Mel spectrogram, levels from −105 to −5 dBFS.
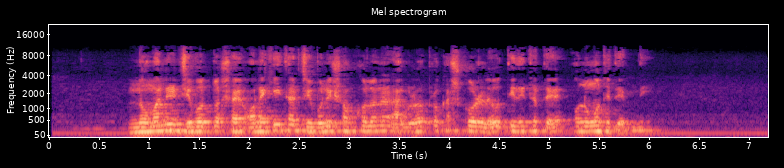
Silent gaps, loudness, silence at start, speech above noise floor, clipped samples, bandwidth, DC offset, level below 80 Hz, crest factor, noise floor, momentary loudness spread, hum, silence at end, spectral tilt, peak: none; -23 LUFS; 0.1 s; 26 dB; under 0.1%; 11 kHz; under 0.1%; -50 dBFS; 18 dB; -48 dBFS; 9 LU; none; 0.05 s; -5 dB/octave; -6 dBFS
